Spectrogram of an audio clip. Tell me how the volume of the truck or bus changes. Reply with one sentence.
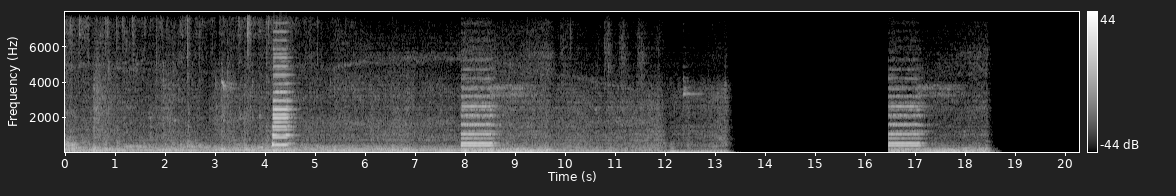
The loudness of the truck or bus goes down.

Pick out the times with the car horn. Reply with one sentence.
The car horn can be heard from 4.1 to 4.6 s, from 7.9 to 9.8 s and from 16.4 to 18.5 s.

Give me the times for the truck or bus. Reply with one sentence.
The truck or bus can be heard from 0.0 to 13.2 s.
